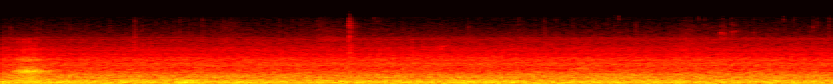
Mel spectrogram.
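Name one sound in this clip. A man speaks steadily into a microphone through loudspeakers in a large room.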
